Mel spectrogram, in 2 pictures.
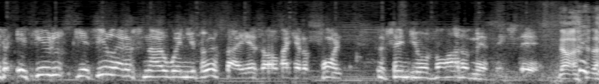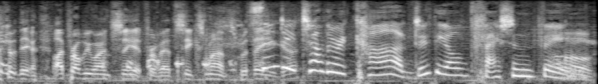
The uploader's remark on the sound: A special guest called in on 3AW Nights!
